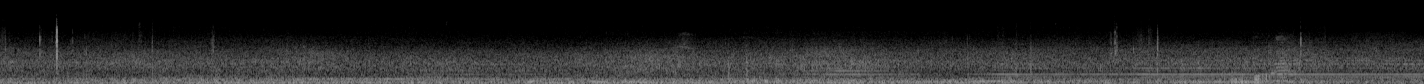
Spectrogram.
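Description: Steady rumble of distant road traffic. From about halfway through, a droning engine hum with several steady tones is added.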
